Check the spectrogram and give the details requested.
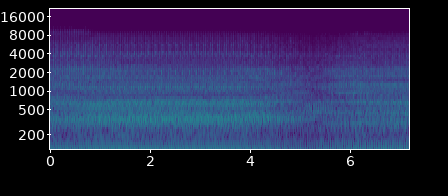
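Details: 2015 Volvo V40 D2 1.6 diesel (D4162T) after timing belt and water pump replacement: even diesel clatter at steady idle with regular firing and no knocks or squeals, running fine.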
